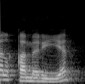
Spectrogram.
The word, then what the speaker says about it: القمر: طيب اللام القمرية، اللام القمرية تكتب وتنطق. مثاله القمر.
